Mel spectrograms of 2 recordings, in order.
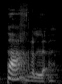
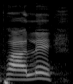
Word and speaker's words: Parle: It's not Parle. – It's Parle. And I'm like, but it's spelled P-A-R-L-E. Yes. So for me, automatically, I assume that meant Parle.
